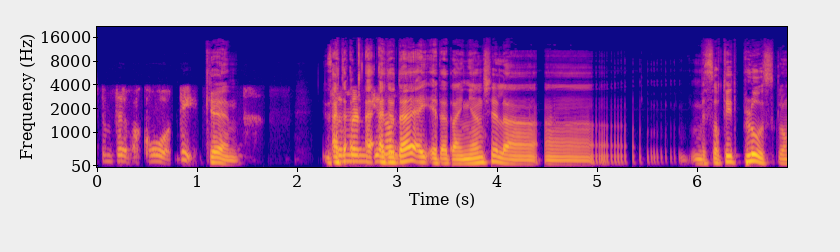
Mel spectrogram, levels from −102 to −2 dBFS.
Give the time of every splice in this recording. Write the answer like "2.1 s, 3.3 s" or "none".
2.3 s, 3.5 s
